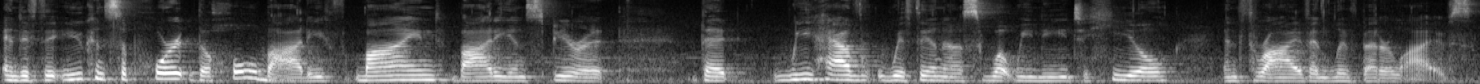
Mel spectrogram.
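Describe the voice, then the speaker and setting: Brief: middle-aged woman, low voice, eager and sincere, faint background hiss. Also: unhurried. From Wisconsin, USA. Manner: earnest, enthusiastic, with fillers and restarts. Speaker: interview guest, hypnotherapist and wellness coach. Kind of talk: conversational interview.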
